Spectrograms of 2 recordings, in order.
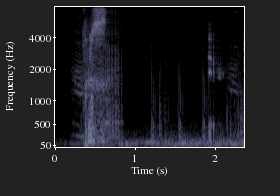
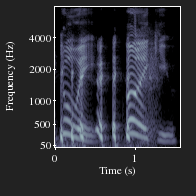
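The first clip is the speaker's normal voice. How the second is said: lightly hammed-up huff, pitched higher; mock rejection; 6 semitones higher, 3 dB louder than usual. Teammate shoos the other off in island spat, mock huffy. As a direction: playfully shoo them off in a raised pitch.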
